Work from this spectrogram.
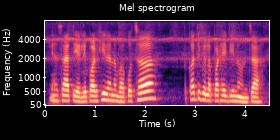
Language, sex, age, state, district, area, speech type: Nepali, female, 30-45, West Bengal, Darjeeling, rural, spontaneous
